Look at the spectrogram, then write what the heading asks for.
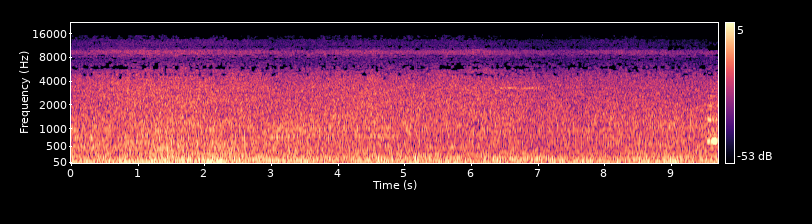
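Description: Heavy rain pouring onto a waterlogged road as a steady hiss, with a low rumble of traffic, auto-rickshaws, motorbikes and cars, driving through it. A short beep near the end.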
